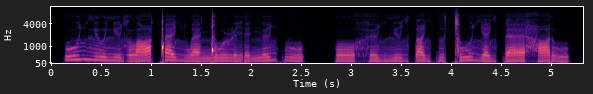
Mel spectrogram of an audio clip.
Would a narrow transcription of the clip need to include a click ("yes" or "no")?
yes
